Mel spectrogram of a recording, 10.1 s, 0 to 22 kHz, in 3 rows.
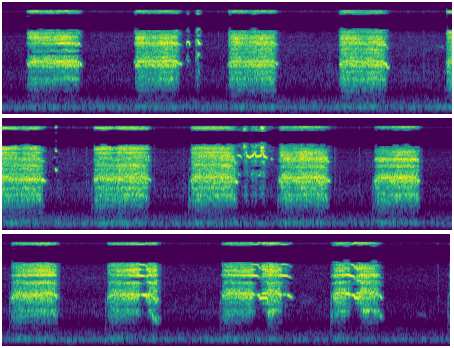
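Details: Owl in a nest box on a January 2020 morning giving a steady run of rough, breathy hisses, each about half a second long and repeated roughly every three-quarters of a second, over a constant low background hum.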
